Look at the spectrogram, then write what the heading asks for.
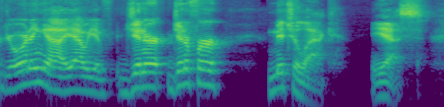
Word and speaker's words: Michalak: It's Michalak. It's Polish. Michalak. Well, Google failed me, and that's okay. But yeah, thank you so much for joining. Yeah, we have Jennifer Michalak.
